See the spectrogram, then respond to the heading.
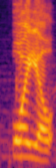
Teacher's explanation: So the reason a diphthong is because what's happening with your articulators, your tongue, your mouth, is that your tongue basically has to move from one vowel to the next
